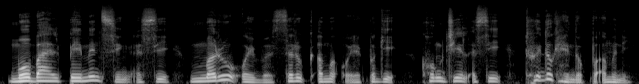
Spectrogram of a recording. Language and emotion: Manipuri, surprised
